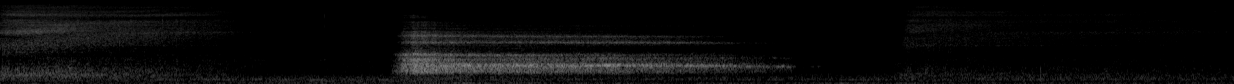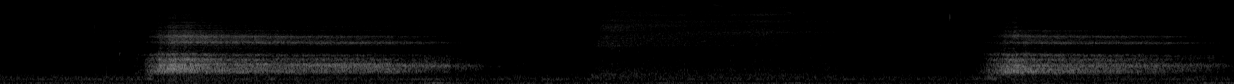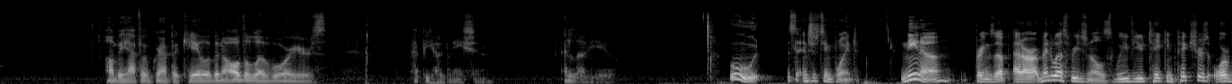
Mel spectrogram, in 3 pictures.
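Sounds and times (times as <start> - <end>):
deep breaths in through the nose and out through the mouth: 0.0 - 25.0, 28.0 - 28.6
speech: 25.7 - 28.0, 28.8 - 29.7, 30.3 - 30.9, 32.0 - 36.9.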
